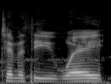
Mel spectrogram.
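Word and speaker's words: Timothy Weah: I got Timothy Way. That's how you pronounce his name and stuff like that.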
